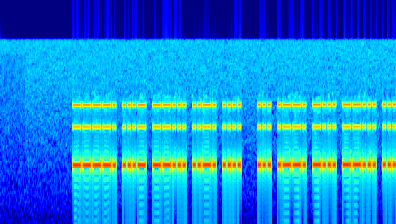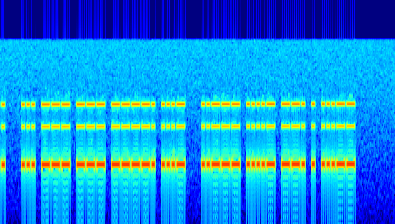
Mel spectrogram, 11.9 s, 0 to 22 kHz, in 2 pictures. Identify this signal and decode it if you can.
Morse code, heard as a keyed tone, machine-sent, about 32 wpm, 1070 Hz. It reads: 9V7FH SPB7H SOO9V 24GE3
